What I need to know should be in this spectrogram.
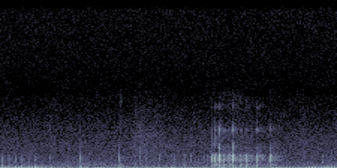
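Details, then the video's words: Kitten Yumak purring under massage: dense low throbbing rumble, with a short burst of crisp clicking grooming noises near the end. "Kitten Massage - Perfect Sleep Helper Ear to Ear Purring"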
